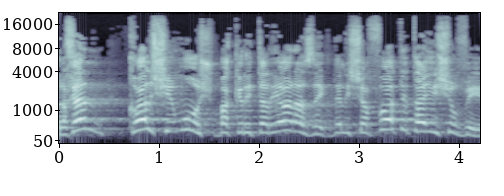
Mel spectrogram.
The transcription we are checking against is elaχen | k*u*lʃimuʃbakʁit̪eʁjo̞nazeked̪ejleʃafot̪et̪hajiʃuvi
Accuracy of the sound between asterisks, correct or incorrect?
incorrect: o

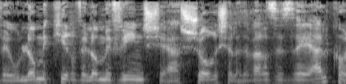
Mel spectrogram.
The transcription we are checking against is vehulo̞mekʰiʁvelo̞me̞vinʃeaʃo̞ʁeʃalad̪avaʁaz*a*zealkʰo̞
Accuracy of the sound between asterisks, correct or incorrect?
incorrect: e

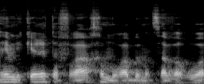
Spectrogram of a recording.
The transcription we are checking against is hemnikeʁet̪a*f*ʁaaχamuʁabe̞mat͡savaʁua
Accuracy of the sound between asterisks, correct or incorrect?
correct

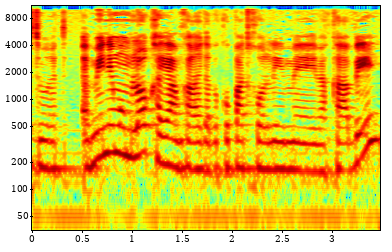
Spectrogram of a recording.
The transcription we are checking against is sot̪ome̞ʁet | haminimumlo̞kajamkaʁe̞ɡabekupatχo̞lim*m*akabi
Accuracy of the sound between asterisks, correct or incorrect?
correct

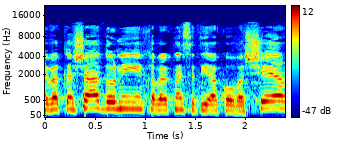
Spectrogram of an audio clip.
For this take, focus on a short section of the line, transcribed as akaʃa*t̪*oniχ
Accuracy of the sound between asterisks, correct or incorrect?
incorrect: d̪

